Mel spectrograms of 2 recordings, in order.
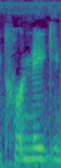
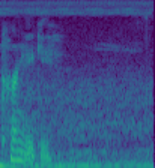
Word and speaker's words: Carnegie: Teaching, the Dunford Trust, Carnegie Melon University. I know you do. You don't say CargI Melon. It's Carnegie Melon. It's very confusing. Um, I think it's more like Carnegie has become the American pronunciation.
